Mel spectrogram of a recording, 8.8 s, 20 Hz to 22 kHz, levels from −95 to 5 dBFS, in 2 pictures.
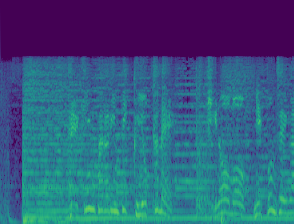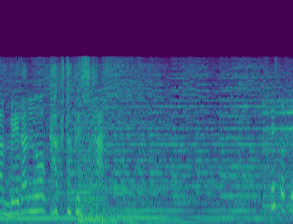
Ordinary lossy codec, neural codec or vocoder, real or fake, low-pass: Opus, 16 kbps; none; real; 7.2 kHz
